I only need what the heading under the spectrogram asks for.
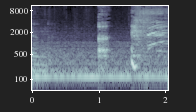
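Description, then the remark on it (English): A loud burp erupts after a short pause, a brief gulping onset followed by a rough, drawn-out belch of about half a second over a steady low hum. “Burp.”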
